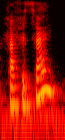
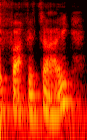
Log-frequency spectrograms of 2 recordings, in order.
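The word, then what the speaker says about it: faʻafetai: Now, if I was to use the K there, notice how there's T there.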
